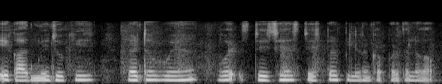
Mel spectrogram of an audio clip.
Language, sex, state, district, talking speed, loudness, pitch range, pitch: Hindi, female, Maharashtra, Aurangabad, 245 wpm, -18 LUFS, 185-205 Hz, 200 Hz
